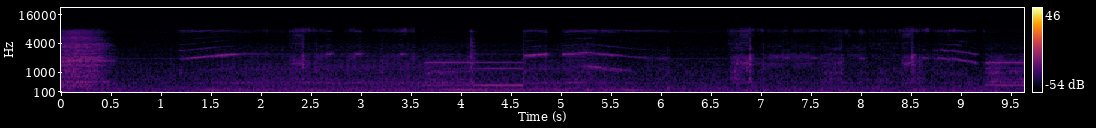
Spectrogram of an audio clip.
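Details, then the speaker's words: 12-inch iBook G4 reading a 2001 Mac Addict CD: whirring spin-ups, rising chirps and clunks with repeated stops and retries; owner thinks the optical drive is going bad. Noisy, struggling disc read. "oh it sounds like it's struggling a bit there it goes"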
